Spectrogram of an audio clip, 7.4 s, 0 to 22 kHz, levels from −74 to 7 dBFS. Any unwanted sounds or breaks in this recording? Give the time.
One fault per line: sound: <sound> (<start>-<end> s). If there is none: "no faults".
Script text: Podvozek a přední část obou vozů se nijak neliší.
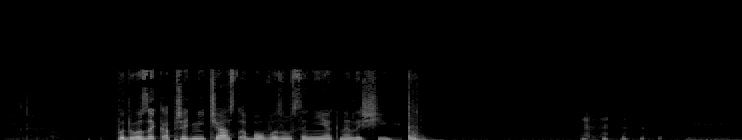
sound: thud (4.1-4.4 s)
sound: laugh (5.8-6.6 s)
